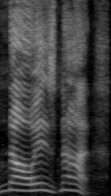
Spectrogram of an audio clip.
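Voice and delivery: mock, very high shouted yelling. Recounting arguing with a coach at a kids' flag football game, retelling a yell. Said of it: "I'm trying to yell over the top".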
